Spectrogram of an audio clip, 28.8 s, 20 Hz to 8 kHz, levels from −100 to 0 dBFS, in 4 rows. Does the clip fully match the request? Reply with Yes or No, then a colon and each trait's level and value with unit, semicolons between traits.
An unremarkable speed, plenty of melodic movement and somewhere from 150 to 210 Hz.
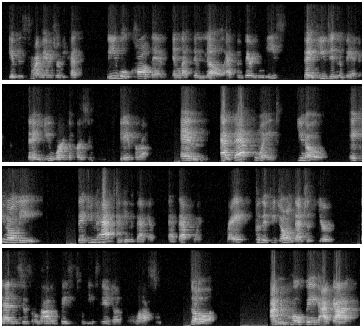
Yes: average, 165 wpm; wide, 5.7 semitones; high, 190 Hz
